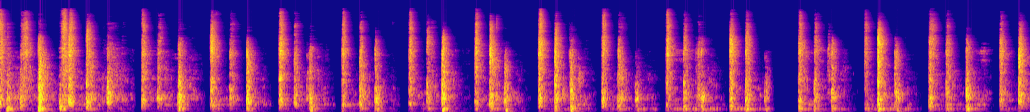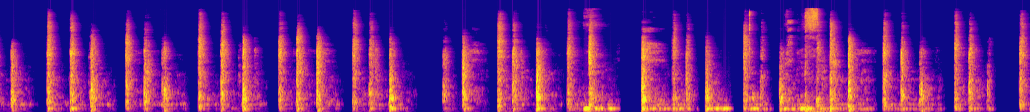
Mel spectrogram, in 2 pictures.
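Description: Sneaker soles scuffing and tapping on a bare concrete floor in a steady run of quick strokes, two to three a second: clogging double toe steps, the toe brushing the floor going out and again coming back.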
